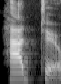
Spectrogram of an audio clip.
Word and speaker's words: had to: The D turns into a T sound because that's the voiceless version of the D.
